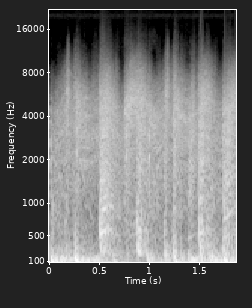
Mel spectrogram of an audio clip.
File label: FILTER, Big Beat Drumloops; FILTERS; AKAI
